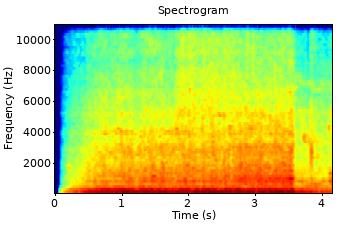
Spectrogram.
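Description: Street traffic: a motor vehicle engine running close by over road noise, with a wavering low hum. A little before the end the sound drops abruptly to a quieter background with a steady low hum.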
